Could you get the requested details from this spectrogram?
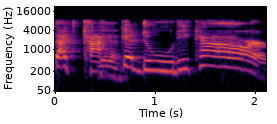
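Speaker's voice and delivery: put-on Minnesota accent, drawn-out car. Quoting a movie character's line about a car: imitating a Minnesota accent. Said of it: "this Minnesota accent".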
